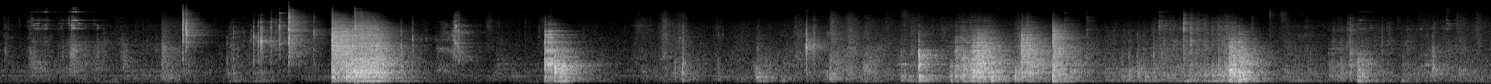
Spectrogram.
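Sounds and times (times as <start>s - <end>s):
tools and metal parts clattering: 0.0s - 4.8s, 8.3s - 14.9s.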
